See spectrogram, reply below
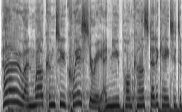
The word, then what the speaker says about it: QueerStory: Yeah, it's a brand new series about QueerStory is how we pronounce it, rather than QueerStory, because it is a mix of queer and history.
